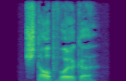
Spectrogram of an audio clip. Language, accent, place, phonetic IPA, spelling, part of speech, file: German, Germany, Berlin, [ˈʃtaʊ̯pˌvɔlkə], Staubwolke, noun, De-Staubwolke.ogg
- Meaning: dustcloud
